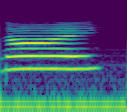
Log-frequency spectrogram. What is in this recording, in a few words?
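"nai" first tone, Mandarin Chinese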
